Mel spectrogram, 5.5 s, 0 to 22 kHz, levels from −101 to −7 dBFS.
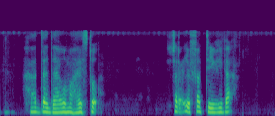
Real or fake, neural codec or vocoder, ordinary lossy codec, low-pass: fake; codec, 16 kHz, 4 kbps, FreqCodec, smaller model; none; 7.2 kHz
